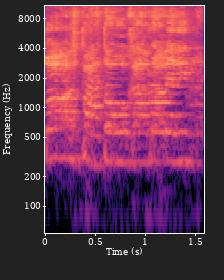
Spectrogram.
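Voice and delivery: mock hostile yell at someone on the street; hostile shouting. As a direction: bark it like a hostile thug. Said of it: "algo hostil es".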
